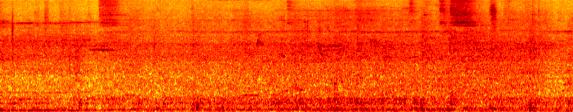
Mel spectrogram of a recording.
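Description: Passenger train coach rolling slowly along a station platform, heard at the open doorway: a steady low rumble of wheels on track with a few light knocks, as the train pulls in to stop.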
